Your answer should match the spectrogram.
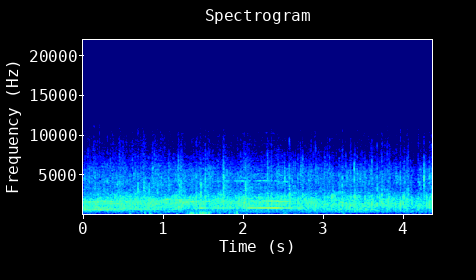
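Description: Congregation applauding steadily, an even wash of many hands clapping, well below the level of the speech around it.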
